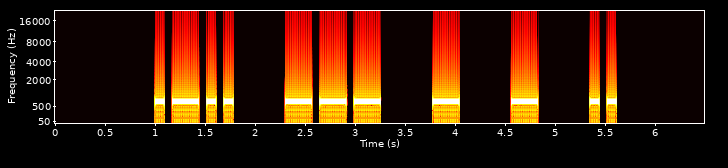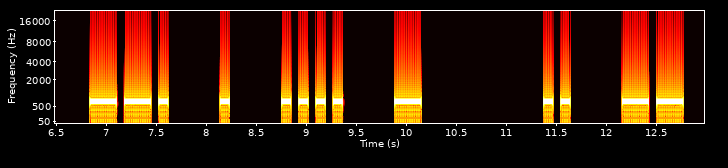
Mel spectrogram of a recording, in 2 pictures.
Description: Morse code, heard as a keyed tone, about 14 wpm, spaced as for 10 wpm, 680 Hz. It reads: LOTTI GEHT IM
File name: Morsekurs / Witze / Witz 21.November 2023 50 F70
